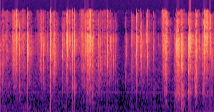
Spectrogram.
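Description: A small, flexible Bazooka chew bar wrapper of blue printed plastic with a silver foil lining is held in both hands by the fingertips, with medium painted nails, and peeled open and crinkled, while other candies lie still on a wooden table. Bright, dry crackling and tearing rustles come in quick, irregular bursts, with a brief pause partway through. The crinkling grows louder toward the end.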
